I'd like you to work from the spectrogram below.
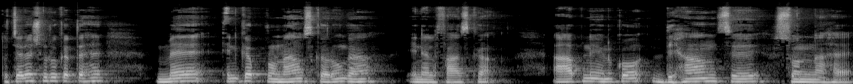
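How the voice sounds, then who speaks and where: Patient male teacher repeating vocabulary words. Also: mid-range voice. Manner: slow, repeats each English word then gives its meaning. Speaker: English teacher. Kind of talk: vocabulary lesson.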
